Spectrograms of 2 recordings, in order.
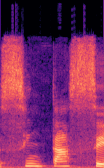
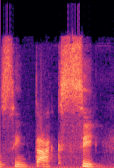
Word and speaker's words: sintaxe: parte da sintaxe e é assim mesmo que se pronuncia sintasse e não sintaxe como alguns querem não é então a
